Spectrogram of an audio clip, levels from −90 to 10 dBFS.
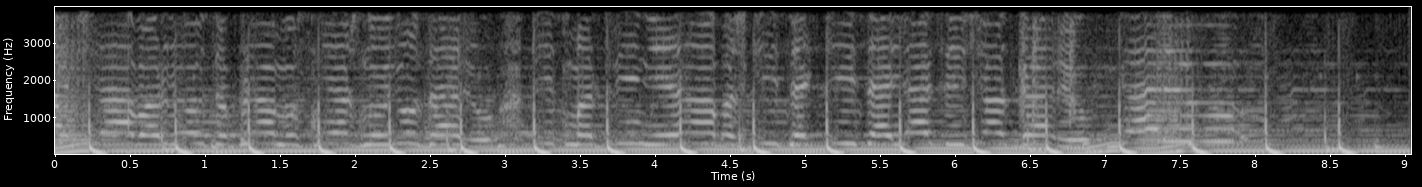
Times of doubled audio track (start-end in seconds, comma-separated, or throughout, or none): none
